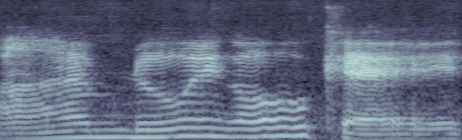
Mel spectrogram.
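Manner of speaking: gloomy donkey character voice. Replying when the host asks how everyone is doing, Eeyore voice. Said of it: "In my very best Eeyore voice".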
